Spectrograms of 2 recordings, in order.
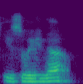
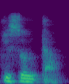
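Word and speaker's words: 急いだ: So for isogu, it's isoida and not isoita.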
